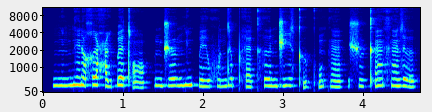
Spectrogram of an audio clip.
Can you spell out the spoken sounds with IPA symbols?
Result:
ŋĩ˨ŋɡẽ˦ ɾɘ˨χi˦ħi˨ ɓɛ˦tʼɔ̃˨ | nd͡ʒøː˦ ŋɡĩ˦k͡peː˨ xʷə˨ndɘ˦ pʰɛ˨ kʰɘː˦nd͡ʒiː˦zkʼɯ˨ kʷʼə̃˦kɛ̃˦ | ʃʉ˨kʼɛ̃˦ xɛ̃˦zɘ˨

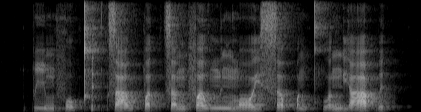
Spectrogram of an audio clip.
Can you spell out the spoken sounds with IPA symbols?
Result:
piː˨mfo˨˩wkʰɪ˥k̚ t͡saː˨˩wpɐ˨˥k̚sɐ˨ŋ fɐ˥wn̪ɪ˥ŋmɔː˧j sɐ˨˥p̚ɐ˨˩ŋkʷʰɐ˨˧ŋ jaː˨˥p̚ɪ˨˥k̚

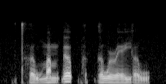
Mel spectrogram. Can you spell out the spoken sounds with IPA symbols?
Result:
t̪ʰə˨˩˨wma˧m ɗəː˦˥p̚hə˨˩k̚ɣə˧wɹe˨˩˦ jə˨˩w

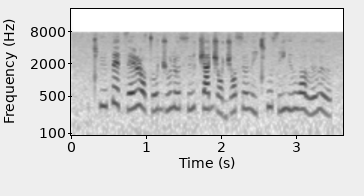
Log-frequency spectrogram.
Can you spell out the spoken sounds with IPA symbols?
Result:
cʰʉ˦˥pɛ˥˨t͡sɛ˦˥ ɭɔ˨to˧˥˧d͡ʒu˧˥˧ɳɵ˧˥˧ sʉ˧˥˧t͡ʃa˦˥d͡ʒɔ˨ d͡ʒɔ˦˥sɵ˧˥˧ði˨ cʰu˥˨si˧˥˧lʲu˧˥˧wɔ˥˨ lɵ˦˥lɵ˨

